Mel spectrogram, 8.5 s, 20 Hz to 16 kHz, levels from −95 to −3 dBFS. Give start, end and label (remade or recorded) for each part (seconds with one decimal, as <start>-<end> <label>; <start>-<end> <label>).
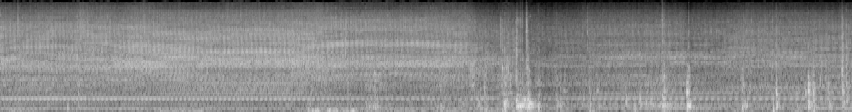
0.0-3.7 recorded; 3.7-4.5 remade; 4.5-8.5 recorded

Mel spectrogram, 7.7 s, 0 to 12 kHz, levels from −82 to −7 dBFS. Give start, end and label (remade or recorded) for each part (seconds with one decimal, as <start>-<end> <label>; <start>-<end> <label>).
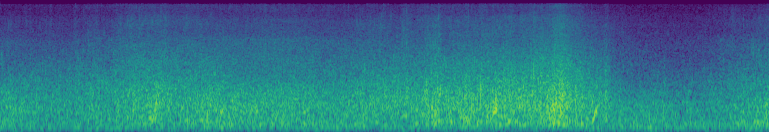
0.0-1.5 recorded; 1.5-2.0 remade; 2.0-5.0 recorded; 5.0-5.8 remade; 5.8-7.0 recorded; 7.0-7.7 remade

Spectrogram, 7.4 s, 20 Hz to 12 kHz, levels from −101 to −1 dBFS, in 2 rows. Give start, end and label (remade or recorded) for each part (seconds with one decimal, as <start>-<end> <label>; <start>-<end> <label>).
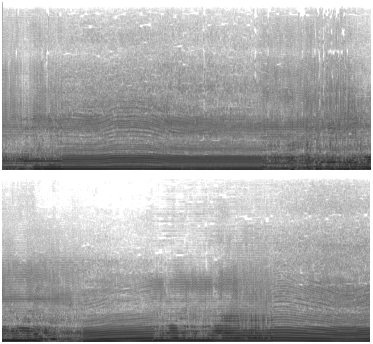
0.0-0.6 remade; 0.6-2.6 recorded; 2.6-4.5 remade; 4.5-5.2 recorded; 5.2-6.4 remade; 6.4-7.4 recorded

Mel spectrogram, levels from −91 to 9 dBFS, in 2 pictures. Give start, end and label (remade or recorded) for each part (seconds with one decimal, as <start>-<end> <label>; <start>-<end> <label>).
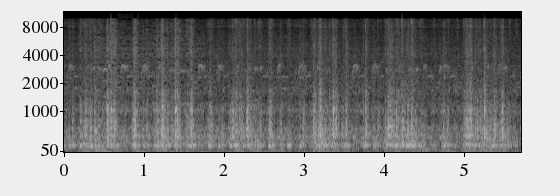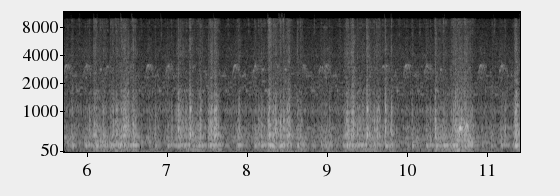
0.0-11.4 recorded

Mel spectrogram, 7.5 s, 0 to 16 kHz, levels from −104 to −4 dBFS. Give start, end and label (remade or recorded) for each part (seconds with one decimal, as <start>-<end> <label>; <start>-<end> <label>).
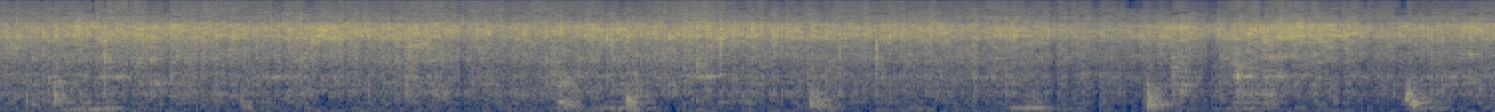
0.0-0.9 remade; 0.9-1.6 recorded; 1.6-3.5 remade; 3.5-5.5 recorded; 5.5-7.5 remade

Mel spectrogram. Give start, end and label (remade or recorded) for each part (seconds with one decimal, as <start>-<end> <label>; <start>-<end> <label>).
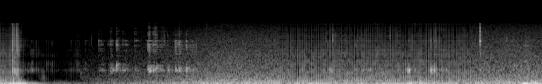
0.0-0.8 remade; 0.8-2.8 recorded; 2.8-4.7 remade; 4.7-5.4 recorded

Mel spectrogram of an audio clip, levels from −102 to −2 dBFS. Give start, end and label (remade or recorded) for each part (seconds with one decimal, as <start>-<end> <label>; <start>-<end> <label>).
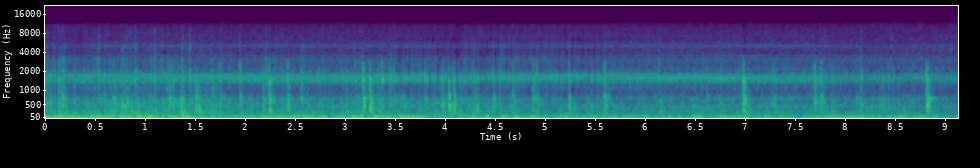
0.0-3.5 recorded; 3.5-5.6 remade; 5.6-9.1 recorded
